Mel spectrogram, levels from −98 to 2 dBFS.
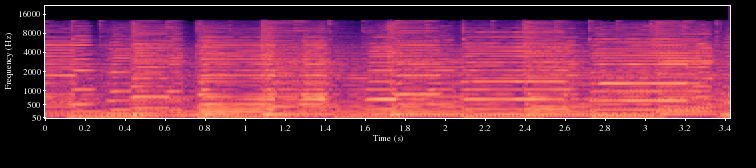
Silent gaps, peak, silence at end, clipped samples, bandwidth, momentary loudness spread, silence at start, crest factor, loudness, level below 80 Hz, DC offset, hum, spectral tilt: none; -2 dBFS; 0 s; under 0.1%; 13 kHz; 3 LU; 0 s; 16 dB; -18 LUFS; -34 dBFS; under 0.1%; none; -4 dB/octave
